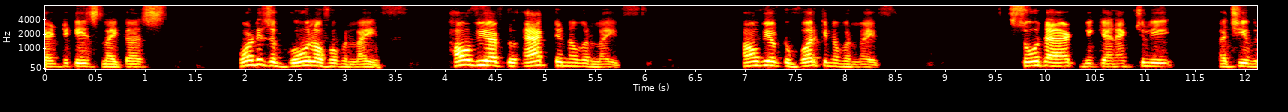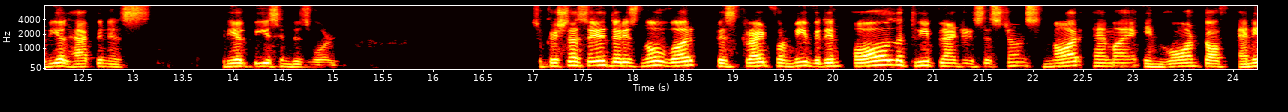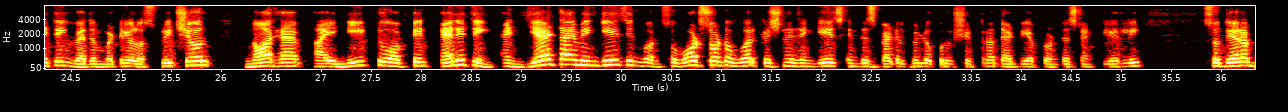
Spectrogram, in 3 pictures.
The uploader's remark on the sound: Zoom recorded class.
